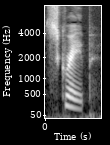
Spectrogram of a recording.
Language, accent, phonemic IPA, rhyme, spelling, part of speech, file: English, US, /skɹeɪp/, -eɪp, scrape, verb / noun, En-us-scrape.ogg
- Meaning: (verb) 1. To draw (an object, especially a sharp or angular one), along (something) while exerting pressure 2. To remove (something) by drawing an object along in this manner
